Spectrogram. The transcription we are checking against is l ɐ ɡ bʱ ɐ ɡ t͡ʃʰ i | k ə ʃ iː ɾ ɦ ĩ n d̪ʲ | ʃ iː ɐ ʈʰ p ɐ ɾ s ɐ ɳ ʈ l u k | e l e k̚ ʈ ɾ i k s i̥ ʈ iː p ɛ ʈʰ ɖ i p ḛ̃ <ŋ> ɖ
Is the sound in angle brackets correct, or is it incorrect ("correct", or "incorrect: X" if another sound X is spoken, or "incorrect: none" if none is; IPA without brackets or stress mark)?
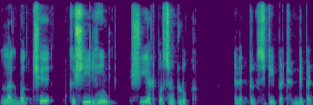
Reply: incorrect: ɳ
